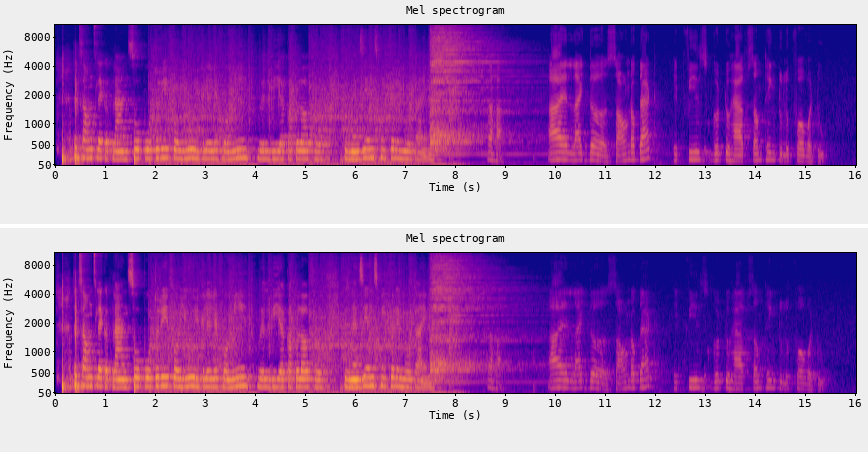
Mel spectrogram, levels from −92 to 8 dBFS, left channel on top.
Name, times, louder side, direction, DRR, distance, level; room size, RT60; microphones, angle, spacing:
voice 1, 0.0-7.6, right 3 dB, 45° right, 0.5 m, -25 dB
sound 1, 1.9-8.2, right 1 dB, 5° right, 0.7 m, -39 dB
sound 2, 7.5-9.8, left 1 dB, 90° left, 2.9 m, -35 dB
voice 2, 8.6-9.0 9.8-11.9 12.4-15.4, left 5 dB, 50° left, 0.4 m, -40 dB
16.5 x 5.6 x 5.9 m
head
